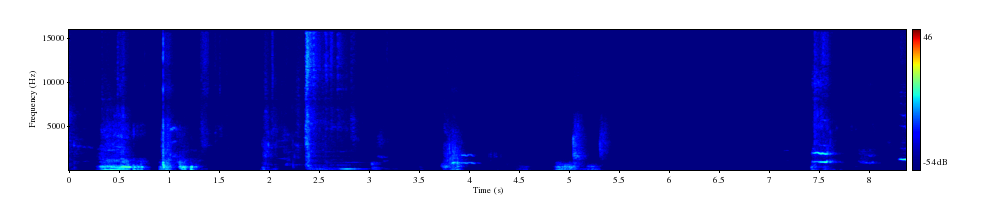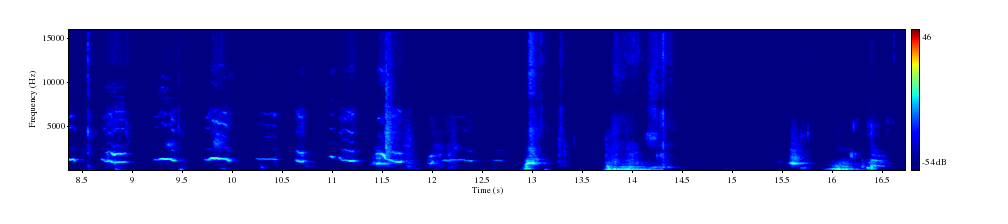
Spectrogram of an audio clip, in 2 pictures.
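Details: Five-week-old Cavalier King Charles Spaniel puppies from Myra and Remy's litter at Red Barn Cavaliers, indoors during weight checks on a chilly Thursday morning: a run of short, high, tonal whimpers in quick succession midway, with thumps and handling noise before and after.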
